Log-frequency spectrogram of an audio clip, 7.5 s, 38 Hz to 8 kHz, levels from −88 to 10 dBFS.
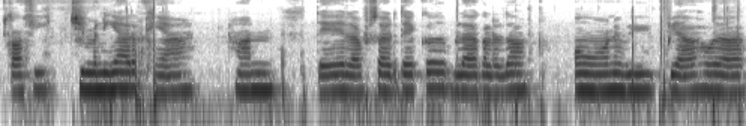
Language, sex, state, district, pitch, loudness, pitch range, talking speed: Punjabi, male, Punjab, Kapurthala, 175 Hz, -15 LUFS, 165-180 Hz, 130 wpm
